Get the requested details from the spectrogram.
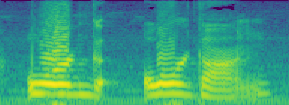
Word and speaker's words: Orgone: Okay, so type in Organite energy pyramid. Energy pyramid. I just want to make sure I'm giving you guys the right pyramid. Or Oregon? Or is it Organite? Oh, Oregon. Oregon. So it's spelled O-R-G-O-N-E.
